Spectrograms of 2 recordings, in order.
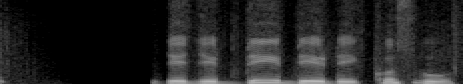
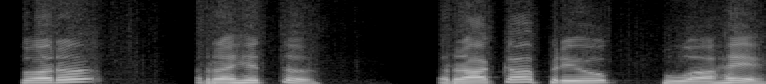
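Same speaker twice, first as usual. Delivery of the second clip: slow dictation. Shown as a demonstration. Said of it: "dictating question word by word".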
